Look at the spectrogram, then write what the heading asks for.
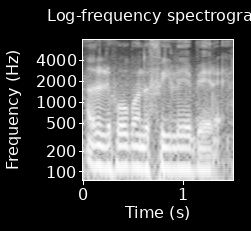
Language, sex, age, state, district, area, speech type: Kannada, male, 18-30, Karnataka, Dakshina Kannada, rural, spontaneous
